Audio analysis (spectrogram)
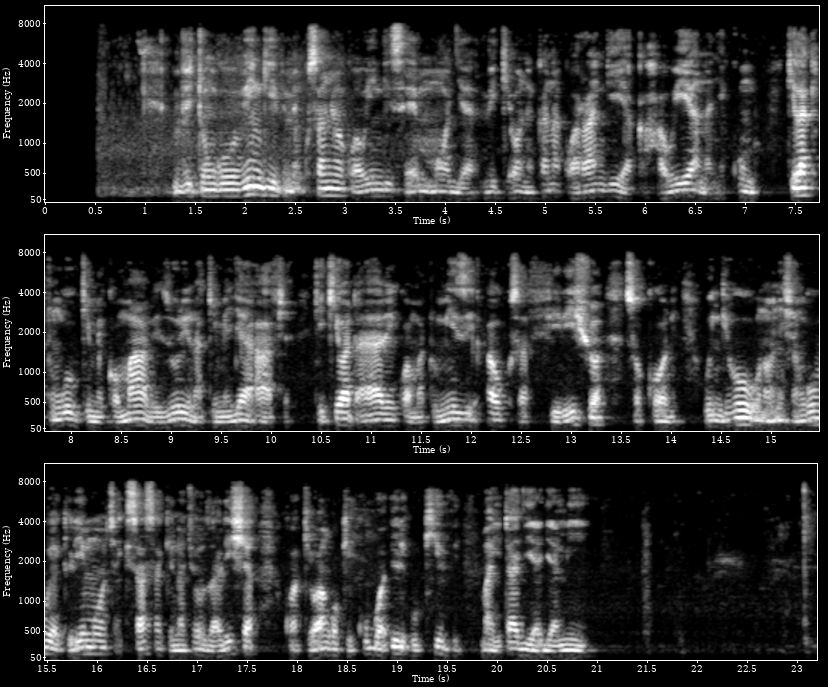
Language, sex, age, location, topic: Swahili, male, 18-24, Dar es Salaam, agriculture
